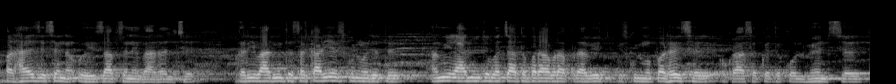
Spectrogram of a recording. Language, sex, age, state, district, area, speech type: Maithili, male, 30-45, Bihar, Supaul, rural, spontaneous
